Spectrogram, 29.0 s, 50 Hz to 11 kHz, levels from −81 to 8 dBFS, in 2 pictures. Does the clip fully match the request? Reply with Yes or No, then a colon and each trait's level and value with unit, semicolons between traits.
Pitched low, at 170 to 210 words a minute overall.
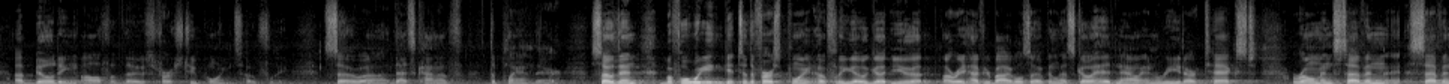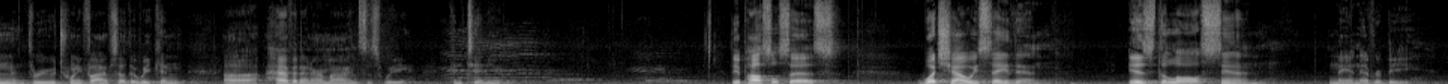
No: low, 105 Hz; average, 160 wpm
